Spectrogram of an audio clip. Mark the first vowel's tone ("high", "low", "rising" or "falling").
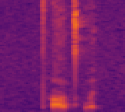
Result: low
